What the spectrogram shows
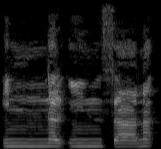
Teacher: Ici, on applique la règle du tajwid qu'on appelle ghunna, la nasalisation.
